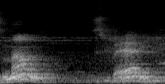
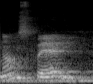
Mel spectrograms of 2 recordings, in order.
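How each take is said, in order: First: There is a pause after não. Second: There is no pause after não. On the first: Wait, I want to say something too. "o uso da vírgula, tá? Para destacar, e a entonação" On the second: You do not need to wait. "muda totalmente o sentido"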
